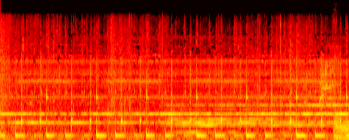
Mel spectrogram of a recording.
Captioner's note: tense music continues; baboon squeals; baboons squealing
